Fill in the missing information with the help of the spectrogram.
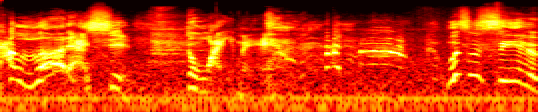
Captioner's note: laughs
